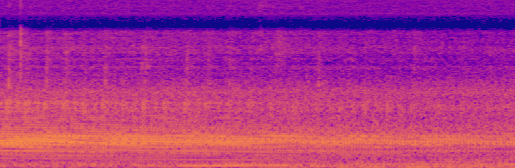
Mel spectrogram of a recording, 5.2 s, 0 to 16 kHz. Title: GS CS-10V15QT Full Hi Lo (Bad Bearings)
